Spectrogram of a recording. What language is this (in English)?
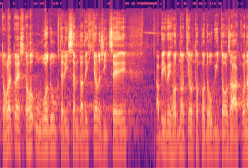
Czech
